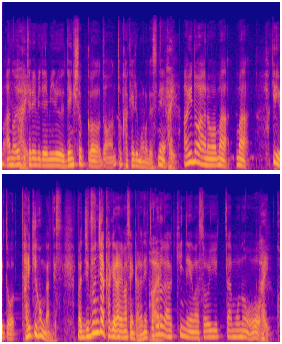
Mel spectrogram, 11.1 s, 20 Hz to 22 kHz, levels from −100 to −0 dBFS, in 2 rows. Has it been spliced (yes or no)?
yes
